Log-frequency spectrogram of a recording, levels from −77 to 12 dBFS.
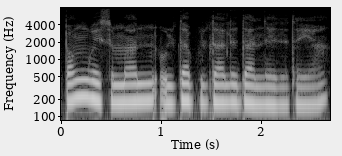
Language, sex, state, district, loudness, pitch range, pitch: Wancho, female, Arunachal Pradesh, Longding, -14 LUFS, 170-185 Hz, 180 Hz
